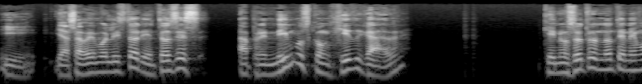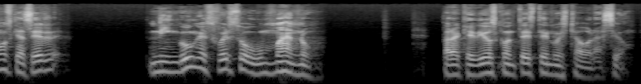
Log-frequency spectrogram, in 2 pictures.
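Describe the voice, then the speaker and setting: Animated middle-aged preacher man. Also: a little slow, long pauses. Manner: animated, acts out quoted voices with sudden pitch jumps; addresses listeners as brother, conversational. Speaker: pastor. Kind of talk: storytelling sermon.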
